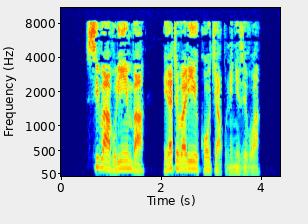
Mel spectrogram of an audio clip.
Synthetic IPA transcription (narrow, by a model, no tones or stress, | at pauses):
siβaːβuliːmba | eɾate̞βaliko̞ca̰ːkune̞ɲe̞ze̞βwa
